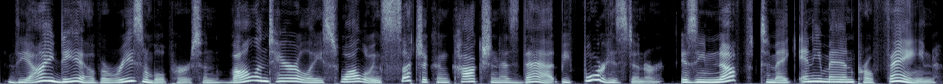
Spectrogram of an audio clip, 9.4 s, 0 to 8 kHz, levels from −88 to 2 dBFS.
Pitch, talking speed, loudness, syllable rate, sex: 220 Hz, 145 wpm, -17 LUFS, 4.8 syllables/s, female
